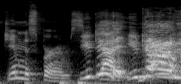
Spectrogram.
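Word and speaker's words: gymnosperms: first gimos sprs let me make sure I pronounce that right cuz I always get plant wrong gymnas sperms gymnos sperms you did it you got it yes got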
